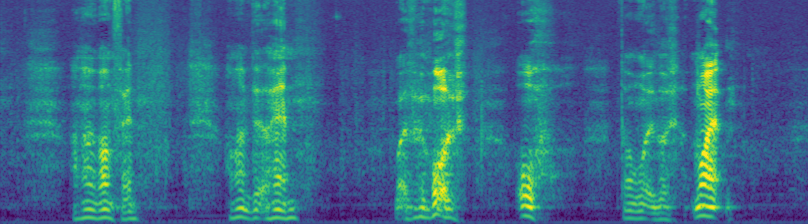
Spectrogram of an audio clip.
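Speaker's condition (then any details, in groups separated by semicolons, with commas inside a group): Tongue cancer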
